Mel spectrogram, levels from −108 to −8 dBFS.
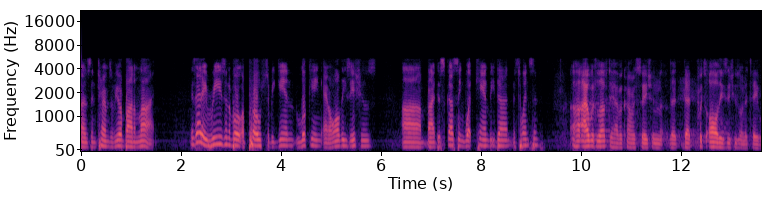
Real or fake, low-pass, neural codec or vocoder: fake; 5.4 kHz; codec, 44.1 kHz, 7.8 kbps, DAC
